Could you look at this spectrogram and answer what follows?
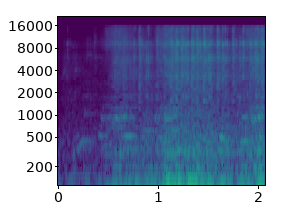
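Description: Sewing machine stitching a lined blouse: the motor starts up and settles into a steady, close whirring hum that grows louder and continues to the end.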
